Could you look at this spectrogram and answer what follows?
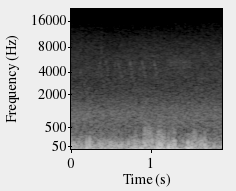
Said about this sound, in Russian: Ох. Видишь, ветер мешает. Да. Слегка. Ветер, к сожалению, ветер, к сожалению, сделал свое дело.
